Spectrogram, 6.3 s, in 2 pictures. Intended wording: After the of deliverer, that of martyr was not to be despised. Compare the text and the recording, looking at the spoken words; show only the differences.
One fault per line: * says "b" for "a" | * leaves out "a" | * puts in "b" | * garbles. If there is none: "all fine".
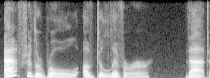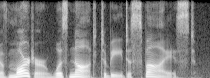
* puts in "role"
